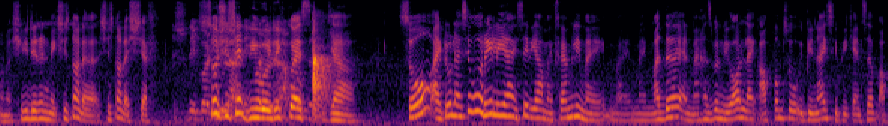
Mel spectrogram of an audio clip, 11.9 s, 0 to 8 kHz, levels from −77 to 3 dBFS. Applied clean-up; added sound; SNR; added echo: none; Clapping; -2 dB; none.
